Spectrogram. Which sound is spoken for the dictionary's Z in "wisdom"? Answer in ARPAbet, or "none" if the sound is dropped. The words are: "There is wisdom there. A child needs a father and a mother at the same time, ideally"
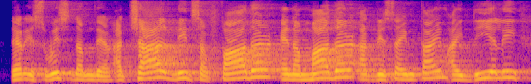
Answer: S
